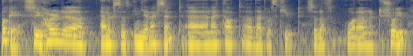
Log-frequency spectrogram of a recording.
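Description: Guy doing a tech how-to, relaxed, plenty of uhs, mid pitch, bit of faint room noise. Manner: relaxed, halting with frequent "uh" fillers. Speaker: tech video host. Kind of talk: casual spoken tutorial.

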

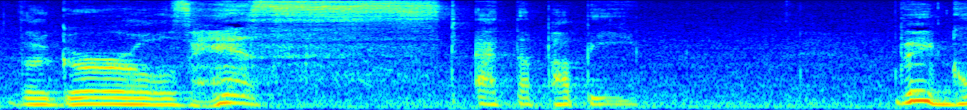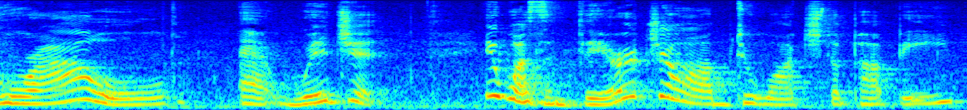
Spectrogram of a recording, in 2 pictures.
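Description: A woman reading a picture book aloud to children in a library, with slow, expressive storytelling, hushed whispers and excited rises. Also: medium pitch, a little hiss or hum. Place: library in front of bookshelves. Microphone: camera facing the book.

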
